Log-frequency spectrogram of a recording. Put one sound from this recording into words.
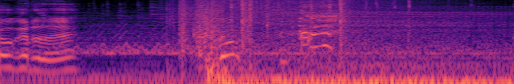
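Food splatters wetly against a face with a heavy thud.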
